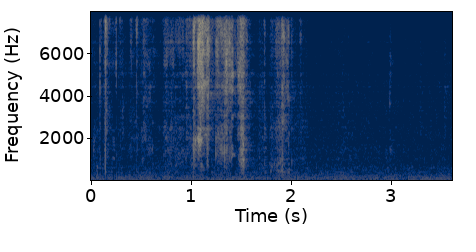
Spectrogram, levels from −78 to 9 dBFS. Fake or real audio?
fake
